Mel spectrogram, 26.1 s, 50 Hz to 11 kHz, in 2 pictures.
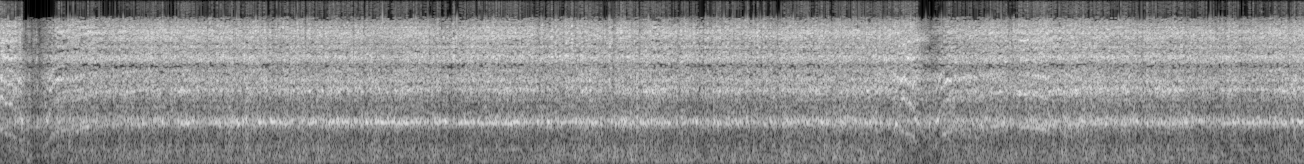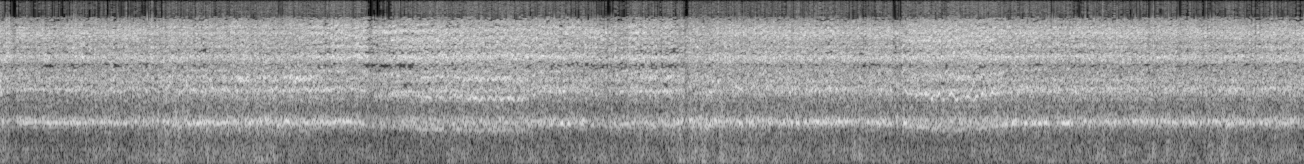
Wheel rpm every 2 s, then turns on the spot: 170, 230, 230, 230, 190, 220, 230, 220, 220, 220, 230, 230, 230.
none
